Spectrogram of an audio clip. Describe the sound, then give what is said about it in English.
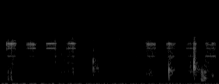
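A quick run of short telephone keypad tones, about nine electronic beeps with a brief pause midway, thin and slightly distorted as if coming down a phone line, while a caller has trouble with the phone connection. “Okay, she's having a little trouble with the phone connection there.”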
